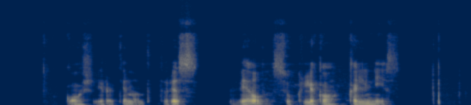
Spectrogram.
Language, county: Lithuanian, Šiauliai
